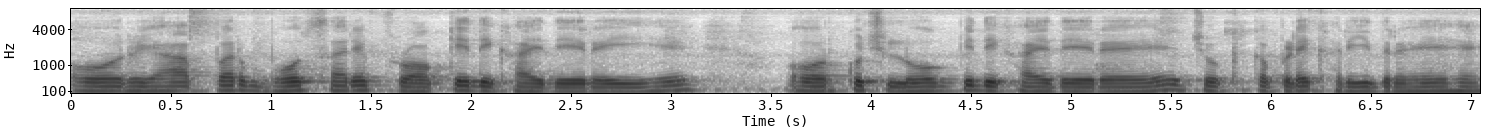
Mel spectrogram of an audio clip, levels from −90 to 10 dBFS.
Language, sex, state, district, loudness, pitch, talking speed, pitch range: Hindi, male, Bihar, Gaya, -17 LUFS, 110 Hz, 215 wpm, 105-120 Hz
